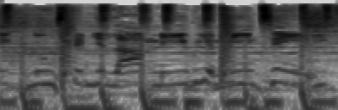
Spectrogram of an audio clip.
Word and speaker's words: Stimuli: like the sun turn stimuli one word three syllables keeps drilling you with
